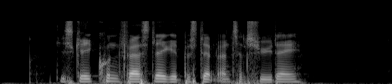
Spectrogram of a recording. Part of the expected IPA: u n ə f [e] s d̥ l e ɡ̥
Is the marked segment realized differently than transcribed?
yes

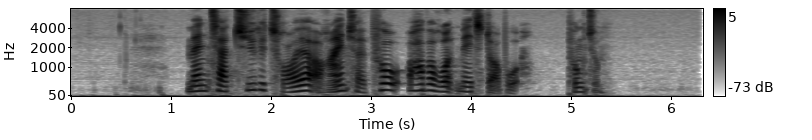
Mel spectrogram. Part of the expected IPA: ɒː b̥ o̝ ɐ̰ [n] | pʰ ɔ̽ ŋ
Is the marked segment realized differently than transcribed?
yes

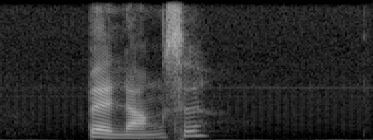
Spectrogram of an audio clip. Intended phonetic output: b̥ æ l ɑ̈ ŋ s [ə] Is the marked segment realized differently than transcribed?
no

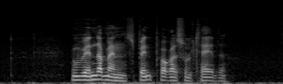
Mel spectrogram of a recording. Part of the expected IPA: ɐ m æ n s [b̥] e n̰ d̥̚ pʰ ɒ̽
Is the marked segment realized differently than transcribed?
no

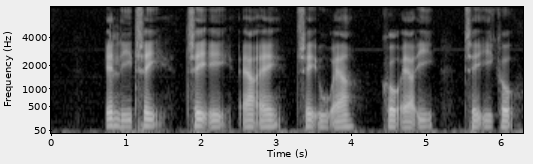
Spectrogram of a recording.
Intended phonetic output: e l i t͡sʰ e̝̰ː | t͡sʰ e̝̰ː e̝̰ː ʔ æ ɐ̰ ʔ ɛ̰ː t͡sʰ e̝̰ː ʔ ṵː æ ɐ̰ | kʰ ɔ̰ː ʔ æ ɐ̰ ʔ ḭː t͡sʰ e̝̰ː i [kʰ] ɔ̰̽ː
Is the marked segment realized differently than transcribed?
no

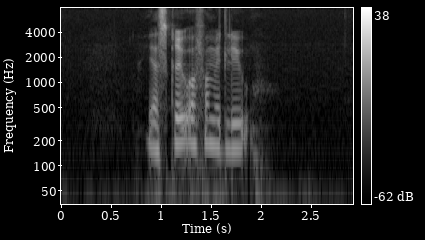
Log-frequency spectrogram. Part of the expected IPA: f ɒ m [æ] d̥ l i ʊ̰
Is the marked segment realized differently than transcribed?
yes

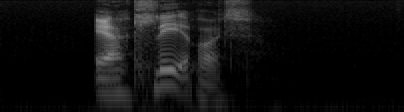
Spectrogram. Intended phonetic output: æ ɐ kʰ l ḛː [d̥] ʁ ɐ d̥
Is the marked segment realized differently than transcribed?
yes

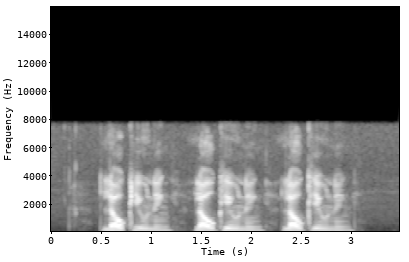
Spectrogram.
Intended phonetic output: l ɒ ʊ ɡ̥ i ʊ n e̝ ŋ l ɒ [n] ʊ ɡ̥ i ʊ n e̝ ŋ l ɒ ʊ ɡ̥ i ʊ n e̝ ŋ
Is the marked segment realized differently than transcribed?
yes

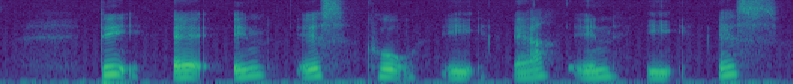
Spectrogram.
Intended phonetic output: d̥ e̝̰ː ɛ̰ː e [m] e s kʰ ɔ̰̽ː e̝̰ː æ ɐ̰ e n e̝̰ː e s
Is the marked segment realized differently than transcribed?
yes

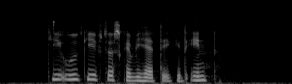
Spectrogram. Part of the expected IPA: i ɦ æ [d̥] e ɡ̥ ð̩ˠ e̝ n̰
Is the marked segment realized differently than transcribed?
no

